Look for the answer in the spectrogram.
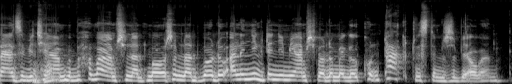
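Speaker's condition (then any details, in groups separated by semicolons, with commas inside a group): Hard of hearing, cochlear implant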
